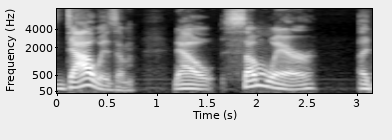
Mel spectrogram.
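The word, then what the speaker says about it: Taoism: um Jason says it it's not taism it's dosm now somewhere a d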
